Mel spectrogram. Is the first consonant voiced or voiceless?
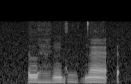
voiced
